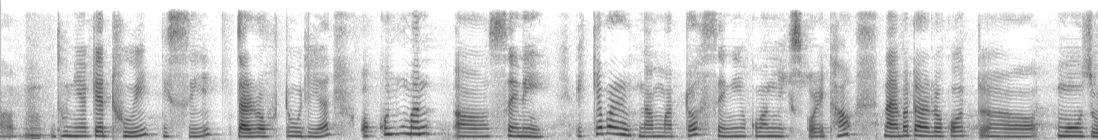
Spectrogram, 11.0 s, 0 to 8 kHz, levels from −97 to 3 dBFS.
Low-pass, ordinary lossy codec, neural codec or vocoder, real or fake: 7.2 kHz; none; autoencoder, 48 kHz, 32 numbers a frame, DAC-VAE, trained on Japanese speech; fake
